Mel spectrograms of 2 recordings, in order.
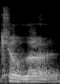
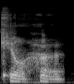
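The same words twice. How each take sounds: First: The h is dropped, sounding like killer. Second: The h in her is clearly pronounced. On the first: The speaker calls it wrong. "you're saying kill her" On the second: The speaker calls it right. "but it's kill her"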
